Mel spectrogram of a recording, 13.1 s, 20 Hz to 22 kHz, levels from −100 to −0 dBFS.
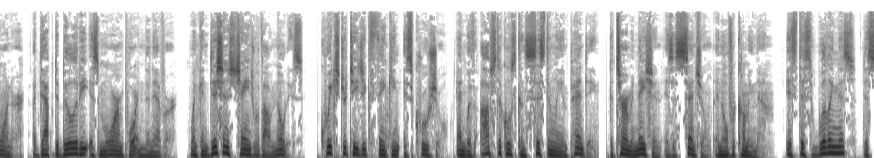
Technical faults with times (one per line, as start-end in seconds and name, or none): none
